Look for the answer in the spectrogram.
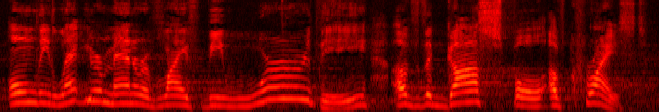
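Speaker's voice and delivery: slow, solemn scripture reading. Shown as a demonstration. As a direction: read the verse slowly, weighing each word. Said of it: "it says".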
